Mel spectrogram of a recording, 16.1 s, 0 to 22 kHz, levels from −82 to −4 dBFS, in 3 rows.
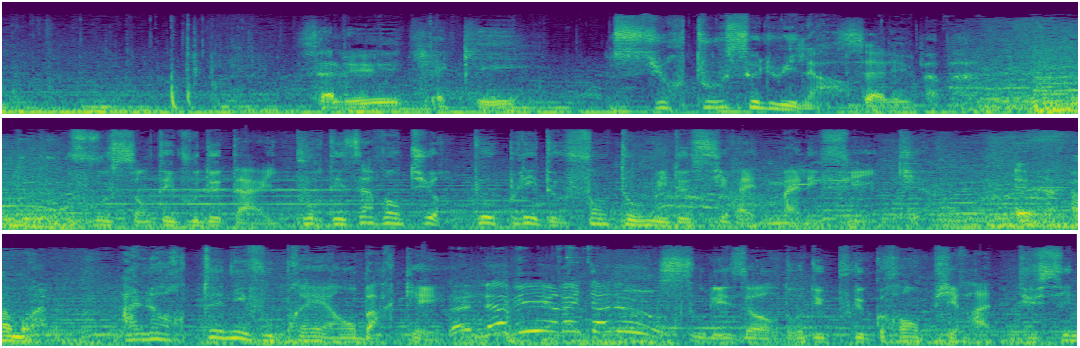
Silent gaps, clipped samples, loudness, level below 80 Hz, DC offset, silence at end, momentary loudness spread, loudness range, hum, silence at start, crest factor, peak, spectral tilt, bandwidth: none; under 0.1%; -17 LUFS; -26 dBFS; under 0.1%; 0 s; 8 LU; 2 LU; none; 0 s; 18 dB; 0 dBFS; -4 dB/octave; 15.5 kHz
